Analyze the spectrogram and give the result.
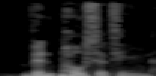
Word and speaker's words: vinpocetine: Vinpocetine. – Vinpocetine is a derivative of the periwinkle plant.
